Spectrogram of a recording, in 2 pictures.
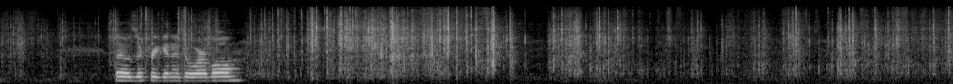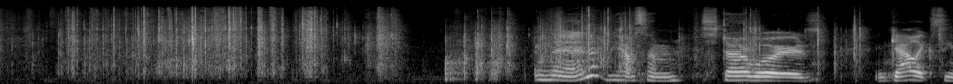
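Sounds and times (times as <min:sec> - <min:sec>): packaging crinkling and rustling: 0:00.0 - 0:19.0.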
